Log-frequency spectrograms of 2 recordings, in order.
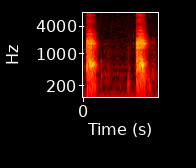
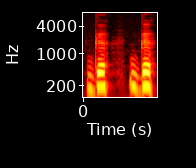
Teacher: a k is unvoiced and a g is voiced. · if you say k, k, you don't feel any vibrations, but if you say g, g, there are some vibrations, so that's what makes it voiced.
